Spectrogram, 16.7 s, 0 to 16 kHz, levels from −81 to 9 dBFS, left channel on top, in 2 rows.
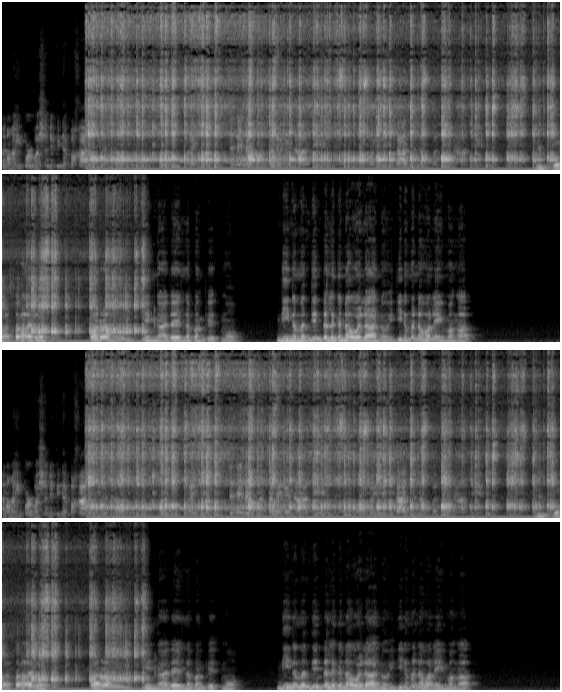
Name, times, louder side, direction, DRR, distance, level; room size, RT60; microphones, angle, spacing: voice 1, 0.0-7.3, right 1 dB, 40° right, -4 dB, 1.5 m, -36 dB
sound 1, 1.2-10.6, left 1 dB, ahead, 0.8 m, -25 dB
voice 2, 8.0-9.0 9.7-11.9 12.5-15.3, left 2 dB, 75° left, 6 dB, 0.5 m, -25 dB
3.0 x 2.1 x 2.5 m, 0.39 s
head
